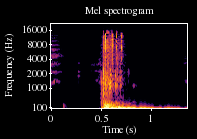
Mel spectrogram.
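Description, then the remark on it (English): A single dull, heavy thump of a person's head hitting a table, with a low, resonant body that fades over about a second. No one speaks. “if you heard a thump, that was Michael's head hitting the table”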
